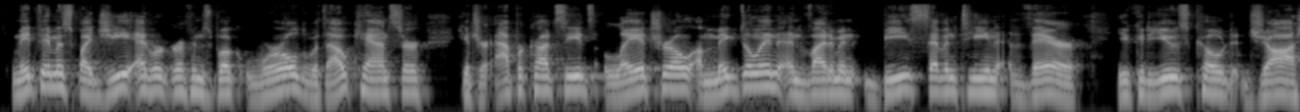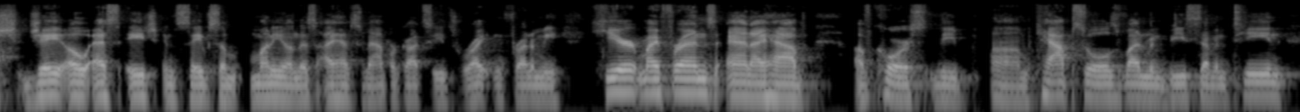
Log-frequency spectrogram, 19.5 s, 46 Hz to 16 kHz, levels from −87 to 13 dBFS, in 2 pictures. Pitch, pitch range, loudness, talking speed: 115 Hz, 100-135 Hz, -26 LUFS, 180 wpm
